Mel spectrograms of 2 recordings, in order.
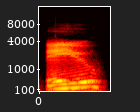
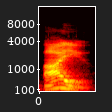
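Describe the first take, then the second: First: Bayou said "BAY-yoo", first syllable like bay, rising; "Bayou" with a long a, BAY-yoo, questioning rise. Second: Bayou said "BY-oo", first syllable rhyming with buy; "Bayou" with a long i, BY-oo. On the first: Streamer testing the other Bayou, "BAY-yoo" with a long a. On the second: Streamer testing his Bayou, "BY-oo" with a long i. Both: Shown as a demonstration. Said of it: "I guess I say Bayou".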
